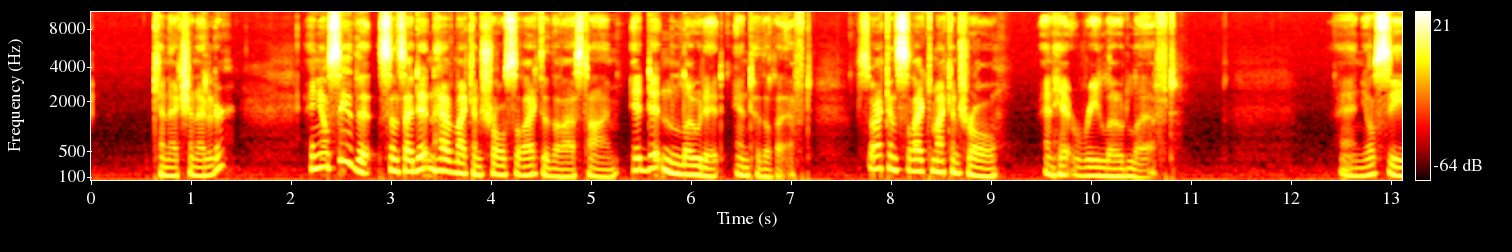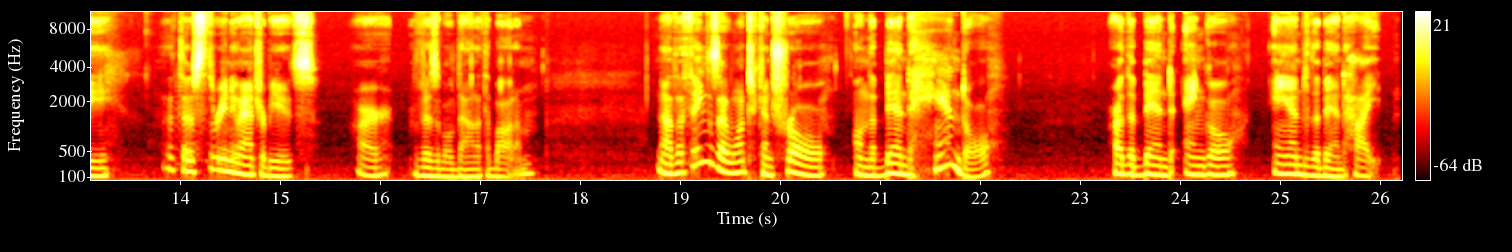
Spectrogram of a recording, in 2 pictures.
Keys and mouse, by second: 5.3 click, 7.7 click, 10.7 click, 21.8 click.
